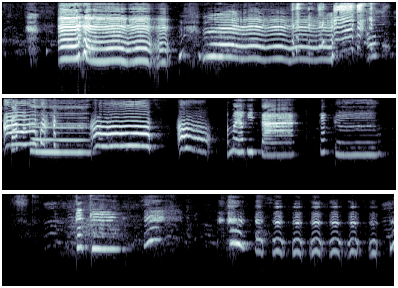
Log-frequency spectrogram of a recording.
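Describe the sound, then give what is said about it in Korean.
A baby cries, whimpers and laughs in wavering, high-pitched bursts alongside its mother, the sobs and giggles alternating with short pauses throughout. “엄마가 우는 거에 따라 울고 웃는 것에 따라 웃는데 한번 보실까요?”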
